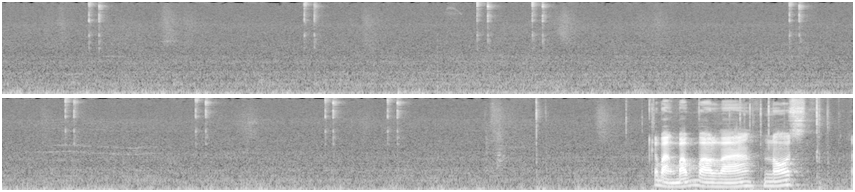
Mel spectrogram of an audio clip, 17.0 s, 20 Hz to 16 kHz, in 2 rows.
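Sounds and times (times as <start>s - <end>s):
low steady hum: 0.0s - 17.0s
computer mouse clicks: 0.8s - 1.1s, 3.0s - 3.2s, 4.7s - 5.6s, 7.9s - 8.1s, 9.1s - 9.4s, 10.4s - 10.7s, 11.7s - 12.6s.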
